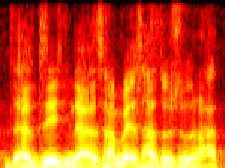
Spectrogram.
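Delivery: ordinary delivery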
